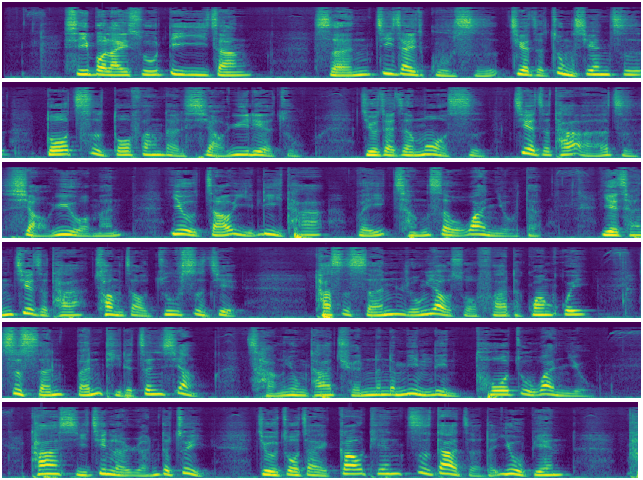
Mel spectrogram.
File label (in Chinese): 来01 经文 国语; NT 新約; Mandarin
